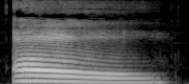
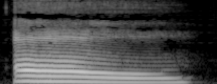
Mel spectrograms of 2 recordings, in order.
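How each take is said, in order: First: It is said with full voice. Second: It is said with full voice.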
